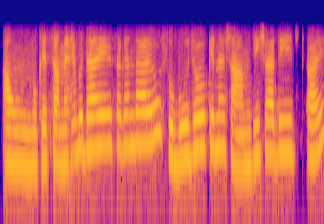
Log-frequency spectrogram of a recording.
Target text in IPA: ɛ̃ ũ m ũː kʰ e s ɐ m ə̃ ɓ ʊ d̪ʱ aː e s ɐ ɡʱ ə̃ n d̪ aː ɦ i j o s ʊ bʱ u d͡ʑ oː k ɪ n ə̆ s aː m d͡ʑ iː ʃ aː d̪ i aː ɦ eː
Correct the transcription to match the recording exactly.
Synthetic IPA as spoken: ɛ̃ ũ m ũː kʰ e s ɐ m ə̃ ɓ ʊ d̪ʱ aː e s ɐ ɡʱ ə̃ n d̪ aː ɦ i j o s ʊ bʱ u d͡ʑ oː k ɪ n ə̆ ʃ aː m d͡ʑ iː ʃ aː d̪ i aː ɦ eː

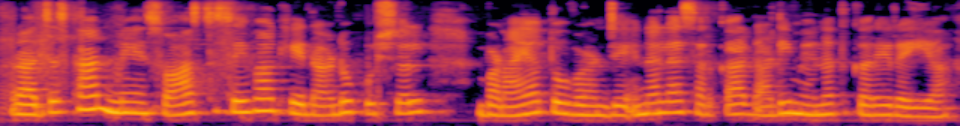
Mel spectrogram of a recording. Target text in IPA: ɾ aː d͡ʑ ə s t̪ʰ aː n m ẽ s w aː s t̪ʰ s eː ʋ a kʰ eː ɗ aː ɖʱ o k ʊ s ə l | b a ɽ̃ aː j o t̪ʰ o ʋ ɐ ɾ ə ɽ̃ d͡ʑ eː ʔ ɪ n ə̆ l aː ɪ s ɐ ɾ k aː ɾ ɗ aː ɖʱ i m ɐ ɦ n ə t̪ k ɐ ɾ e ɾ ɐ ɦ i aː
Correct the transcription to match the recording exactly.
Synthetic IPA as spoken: ɾ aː d͡ʑ ə s t̪ʰ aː n m ẽ s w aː s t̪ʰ s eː ʋ a kʰ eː ɗ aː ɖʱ o k ʊ ʃ ə l | b ɐ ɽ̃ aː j o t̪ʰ o ʋ ɐ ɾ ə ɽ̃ d͡ʑ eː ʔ ɪ n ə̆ l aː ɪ s ɐ ɾ k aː ɾ ɗ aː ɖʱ i m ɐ ɦ n ə t̪ k ɐ ɾ e ɾ ɐ ɦ i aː

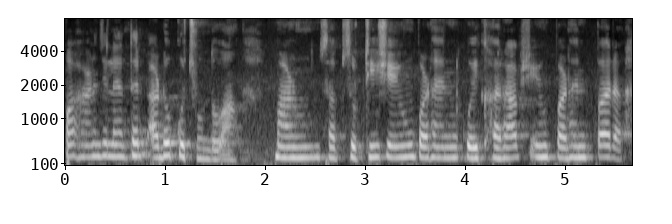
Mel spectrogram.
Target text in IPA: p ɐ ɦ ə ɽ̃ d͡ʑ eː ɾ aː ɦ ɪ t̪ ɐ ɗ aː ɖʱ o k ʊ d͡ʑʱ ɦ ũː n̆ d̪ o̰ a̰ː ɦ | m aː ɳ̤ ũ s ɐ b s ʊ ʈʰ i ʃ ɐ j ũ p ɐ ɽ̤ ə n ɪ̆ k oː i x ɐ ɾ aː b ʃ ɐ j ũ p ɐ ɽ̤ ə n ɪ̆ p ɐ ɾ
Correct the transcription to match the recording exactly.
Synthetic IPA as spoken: p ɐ ɦ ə ɽ̃ d͡ʑ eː l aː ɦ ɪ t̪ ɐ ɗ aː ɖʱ o k ʊ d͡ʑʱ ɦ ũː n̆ d̪ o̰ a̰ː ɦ | m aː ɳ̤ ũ s ɐ b s ʊ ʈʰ i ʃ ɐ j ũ p ɐ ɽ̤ ə n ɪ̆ k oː i x ɐ ɾ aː b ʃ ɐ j ũ p ɐ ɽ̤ ə n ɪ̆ p ɐ ɾ

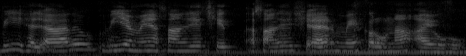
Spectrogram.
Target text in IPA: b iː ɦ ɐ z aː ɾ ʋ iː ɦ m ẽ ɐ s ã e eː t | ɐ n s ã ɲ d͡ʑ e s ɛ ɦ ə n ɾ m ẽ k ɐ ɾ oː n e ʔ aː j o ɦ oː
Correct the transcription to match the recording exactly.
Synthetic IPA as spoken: b iː ɦ ɐ z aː ɾ ʋ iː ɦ m ẽ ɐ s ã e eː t | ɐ s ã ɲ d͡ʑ e ʃ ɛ ɦ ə ɾ m ẽ k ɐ ɾ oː n a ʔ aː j o ɦ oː

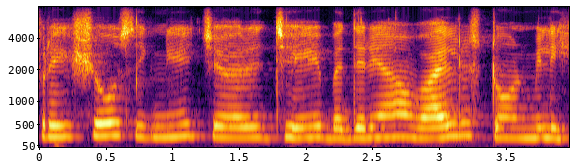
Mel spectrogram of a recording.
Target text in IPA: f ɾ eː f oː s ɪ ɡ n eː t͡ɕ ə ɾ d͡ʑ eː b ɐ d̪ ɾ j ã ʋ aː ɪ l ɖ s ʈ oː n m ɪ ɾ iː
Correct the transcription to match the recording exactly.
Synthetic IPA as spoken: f ɾ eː ʃ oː s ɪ ɡ n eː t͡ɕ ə ɾ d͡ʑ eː b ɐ d̪ ɾ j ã ʋ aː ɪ l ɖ s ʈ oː n m ɪ l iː

